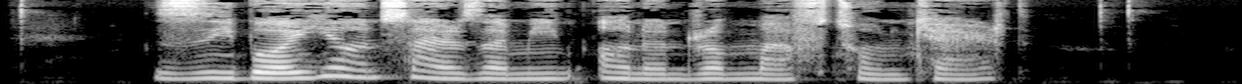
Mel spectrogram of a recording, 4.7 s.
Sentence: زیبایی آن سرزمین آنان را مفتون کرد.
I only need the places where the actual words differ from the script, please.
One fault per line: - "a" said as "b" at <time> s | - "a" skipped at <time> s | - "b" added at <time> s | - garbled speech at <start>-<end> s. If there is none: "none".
none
